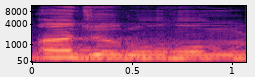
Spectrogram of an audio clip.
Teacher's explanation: جیم ساکن ہے تو یہ حروف قلقلہ میں سے ہے تو جب حروف قلقلہ ساکن ہو تو ان میں قلقلہ خوب ظاہر ہوگا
